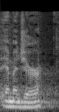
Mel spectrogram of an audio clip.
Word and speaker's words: Imgr: Imgr, Imgr is pronounced Imgr, and it's a instant messaging app.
